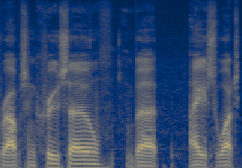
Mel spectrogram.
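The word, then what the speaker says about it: Robinson Crusoe: just watched television for a while it was Robinson Caruso I know it's pronounced Robinson cruso but I used to watch Gilligan's Island as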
